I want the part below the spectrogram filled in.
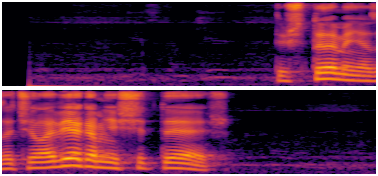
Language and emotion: Russian, angry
